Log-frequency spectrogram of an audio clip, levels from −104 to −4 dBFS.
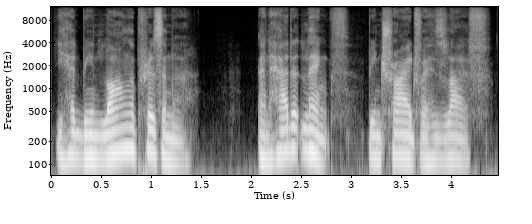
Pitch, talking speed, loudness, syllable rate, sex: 120 Hz, 200 wpm, -18 LUFS, 4.6 syllables/s, male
